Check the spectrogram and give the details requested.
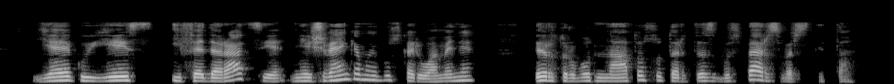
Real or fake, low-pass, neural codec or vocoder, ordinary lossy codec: real; 7.2 kHz; none; AAC, 32 kbps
